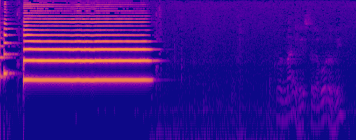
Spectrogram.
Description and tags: Non-sense sax played like a toy. Recorded mono with dynamic mic over the right hand.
